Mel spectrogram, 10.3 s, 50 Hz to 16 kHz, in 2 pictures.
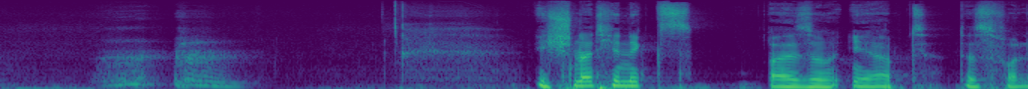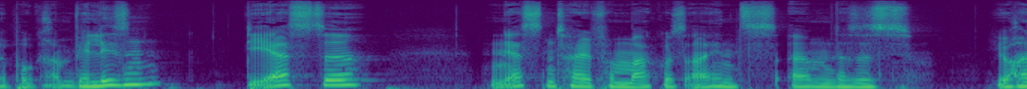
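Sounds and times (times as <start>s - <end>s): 
person clearing their throat: 0.5s - 1.4s
short breathy exhale: 2.0s - 2.6s
speech: 2.7s - 7.0s, 7.6s - 10.2s.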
